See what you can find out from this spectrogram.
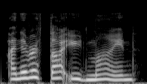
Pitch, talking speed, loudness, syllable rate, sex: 245 Hz, 205 wpm, -15 LUFS, 4.7 syllables/s, female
